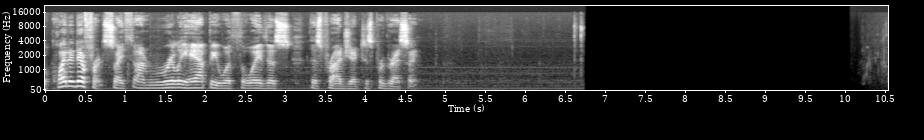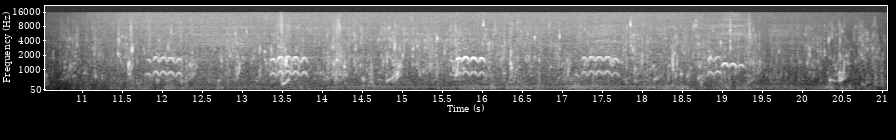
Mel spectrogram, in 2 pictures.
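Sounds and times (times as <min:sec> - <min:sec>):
bird wavering call: 0:11.6 - 0:19.8.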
